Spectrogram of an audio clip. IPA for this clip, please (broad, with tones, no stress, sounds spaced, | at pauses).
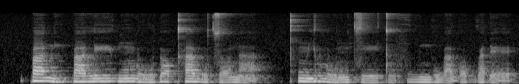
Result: p a˦ n i˨ p a˦ l eː˦ ɡʷ ũ˦ l oː˨ ɗ ɔ˦ kʰ a˦ w o˨ t͡s ɔ˨˦ n ã˨ | kʰ ũ˦ j ʊ˦ l o˨ ɾ ũ˨ t͡s eː˨ t ʊ˨ f uː˦ ɲ o˦ w a˨ w ɔ˦ ɡʷ a˦ ɗ ɛ˨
